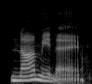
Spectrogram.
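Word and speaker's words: Naminé: nerd Emoji way because the accented e that's pronounced as like an a sound like like um like the the the the only example I can think of to like bring up is hold on um my girl uh Nami that's how you pronounce her name it it specifically has that accent e um because I remember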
